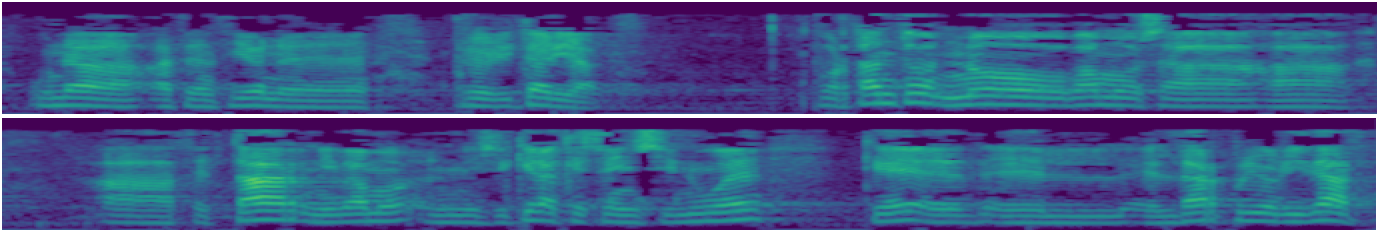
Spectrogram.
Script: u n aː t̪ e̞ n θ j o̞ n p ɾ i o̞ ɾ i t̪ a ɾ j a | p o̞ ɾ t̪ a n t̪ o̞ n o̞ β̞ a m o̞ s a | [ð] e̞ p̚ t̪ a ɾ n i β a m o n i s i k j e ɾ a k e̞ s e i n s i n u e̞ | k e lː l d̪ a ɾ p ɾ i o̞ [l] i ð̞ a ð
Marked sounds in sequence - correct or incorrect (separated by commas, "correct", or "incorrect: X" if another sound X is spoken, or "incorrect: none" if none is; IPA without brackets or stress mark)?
incorrect: θ, incorrect: ɾ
